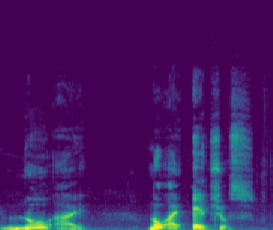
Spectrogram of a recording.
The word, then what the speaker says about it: hechos: No hay hechos. The H is silent.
